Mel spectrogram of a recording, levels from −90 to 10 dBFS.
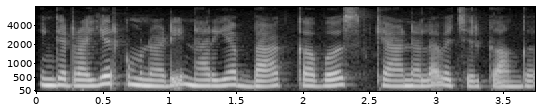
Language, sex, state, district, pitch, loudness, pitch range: Tamil, female, Tamil Nadu, Nilgiris, 210 Hz, -14 LUFS, 195-225 Hz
